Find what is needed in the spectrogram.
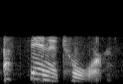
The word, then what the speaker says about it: Afinitor: The medication is Afinitor.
